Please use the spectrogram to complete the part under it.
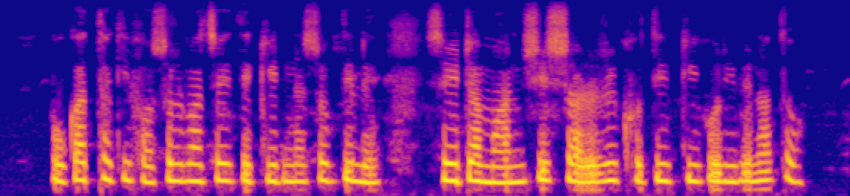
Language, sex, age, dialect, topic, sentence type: Bengali, female, 18-24, Rajbangshi, agriculture, question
